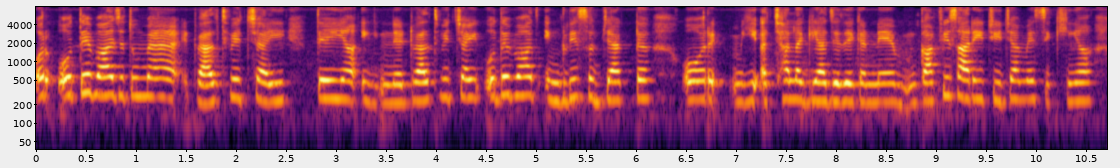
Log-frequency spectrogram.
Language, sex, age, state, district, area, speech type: Dogri, female, 18-30, Jammu and Kashmir, Reasi, rural, spontaneous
